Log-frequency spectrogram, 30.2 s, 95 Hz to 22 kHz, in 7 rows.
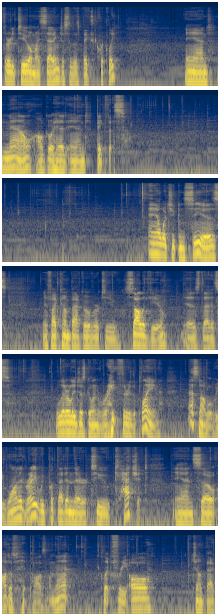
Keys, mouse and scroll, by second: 0.9-2.0 scroll down 3, 2.0-2.6 scroll down 5, 2.6-5.8 scroll down 2, 5.8-9.4 drag, 5.8-8.5 scroll down 2, 12.3-12.7 scroll up 1, 12.7-13.1 middle drag, 14.1 z, 15.7-16.1 middle drag, 16.3-17.6 scroll down 2, 17.6 click, 19.9 middle click, 20.5 scroll up 2, 21.7 shift+middle click, 25.8 click, 27.4 click, 29.7 z.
